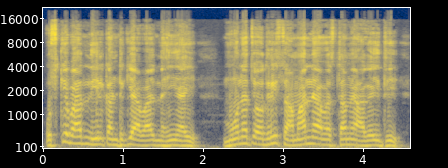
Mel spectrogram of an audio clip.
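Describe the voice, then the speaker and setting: A man reading an adventure audiobook as narrator, steady and dramatic. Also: a little high, normal speed. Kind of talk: scripted narration.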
